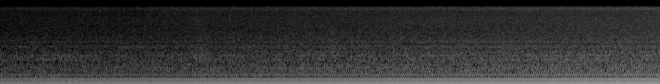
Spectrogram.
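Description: Steady electrical mains hum with several buzzing overtones over a background hiss, slowly growing louder through the pause.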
